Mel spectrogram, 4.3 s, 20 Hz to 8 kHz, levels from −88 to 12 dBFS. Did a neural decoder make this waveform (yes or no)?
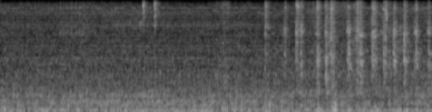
yes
